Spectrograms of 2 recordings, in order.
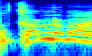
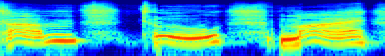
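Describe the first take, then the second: First: High, brisk artiste's command; brisk order. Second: "come to my" slow, each word separated; exasperated word-by-word repeat. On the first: Artiste summoning David to the office, brisk command. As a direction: order it in one high, quick run. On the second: Artiste repeating the order to David, slow and exasperated. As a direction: spell out the order slowly, word by word. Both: A narrator's reading.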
